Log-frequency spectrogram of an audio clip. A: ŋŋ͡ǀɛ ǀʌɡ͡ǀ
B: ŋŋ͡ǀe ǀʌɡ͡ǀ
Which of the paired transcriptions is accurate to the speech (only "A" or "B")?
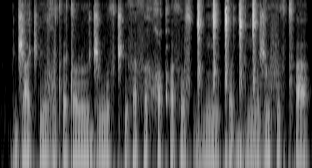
B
